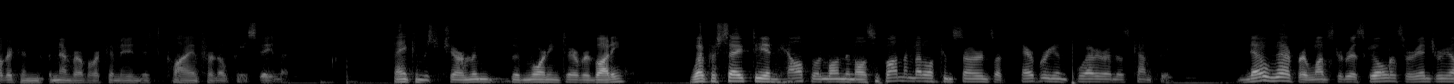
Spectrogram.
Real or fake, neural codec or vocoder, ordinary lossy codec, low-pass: fake; codec, 16 kHz, 0.5 kbps, X-Codec, HuBERT features, trained on general audio; Opus, 64 kbps; 7.2 kHz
